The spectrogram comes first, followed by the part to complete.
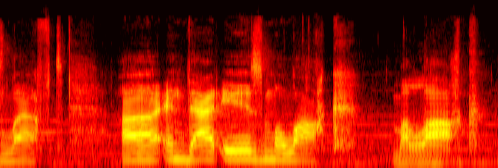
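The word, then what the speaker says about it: Malok: Malak. Right. Official pronunciation confirmed. So Malak. if you hear anybody saying Malak, send them right here to the archive of this stream.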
